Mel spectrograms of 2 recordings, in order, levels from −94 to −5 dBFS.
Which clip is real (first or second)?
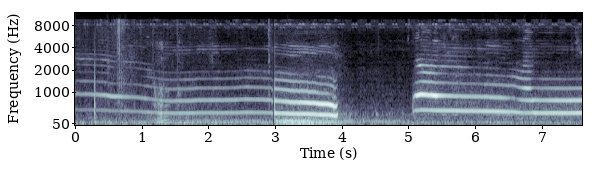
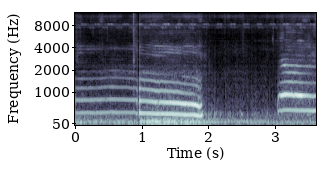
first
